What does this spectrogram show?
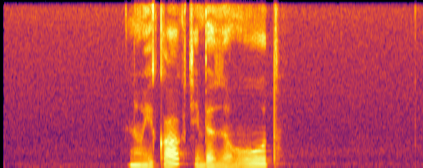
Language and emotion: Russian, sad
